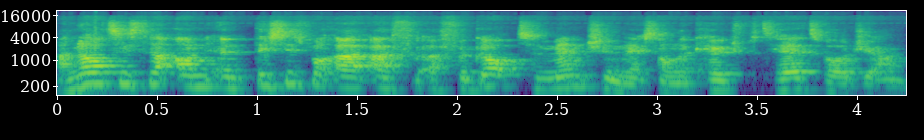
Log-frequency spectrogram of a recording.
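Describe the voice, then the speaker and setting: Here is a man with a Lancashire accent. His pitch sits fairly high. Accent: Wigan accent, stands out in Sheffield. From northern England, Wigan. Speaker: guitar teacher and livestreamer. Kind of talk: casual live stream chat. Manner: halting, many fillers and repeats.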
